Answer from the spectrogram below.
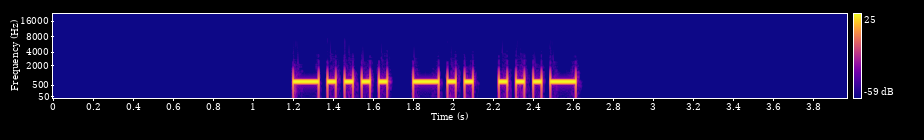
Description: Morse code, heard as a keyed tone, about 28 wpm, 700 Hz. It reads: 6DV
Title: All Cut Numbers - 3-Digit 28wpm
